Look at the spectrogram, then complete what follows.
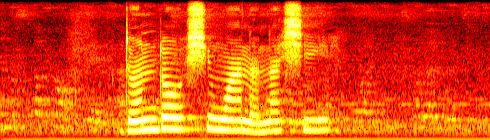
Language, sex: Tsonga, female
